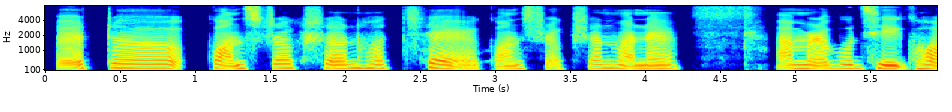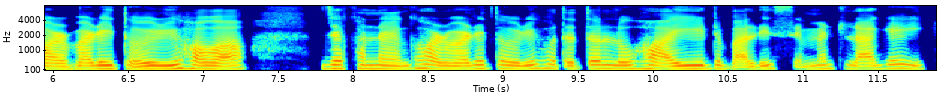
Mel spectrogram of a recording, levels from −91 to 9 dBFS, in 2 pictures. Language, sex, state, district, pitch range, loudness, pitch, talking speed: Bengali, female, West Bengal, Kolkata, 145-175 Hz, -18 LUFS, 160 Hz, 100 wpm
